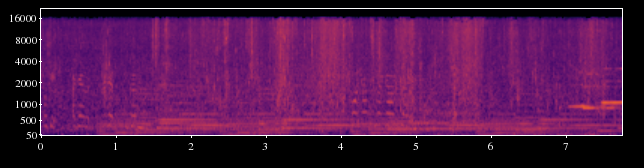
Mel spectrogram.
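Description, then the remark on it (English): Steady, heavy rushing of a river flooded by overnight rain, a continuous churning roar with splashing as someone wades across a rock-path crossing, the water wide and heavy against the legs, with tonal voice-like sounds layered over the water. “What was a reasonable cross on a rock path is now a raging block of water, wide and heavy against my legs.”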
